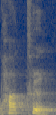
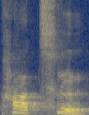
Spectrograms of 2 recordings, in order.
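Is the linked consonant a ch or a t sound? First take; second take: t; ch. First: The linked consonant is a t sound. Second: The linked consonant is a ch sound. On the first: The speaker calls it right. "파틀 그대로 넘겨주기만 하면 되는데" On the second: The speaker calls it wrong. "이렇게 잘못된 발음"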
